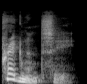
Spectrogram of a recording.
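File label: "pregnancy", English, British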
